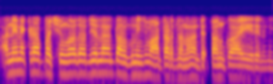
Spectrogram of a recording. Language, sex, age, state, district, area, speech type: Telugu, male, 30-45, Andhra Pradesh, West Godavari, rural, conversation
